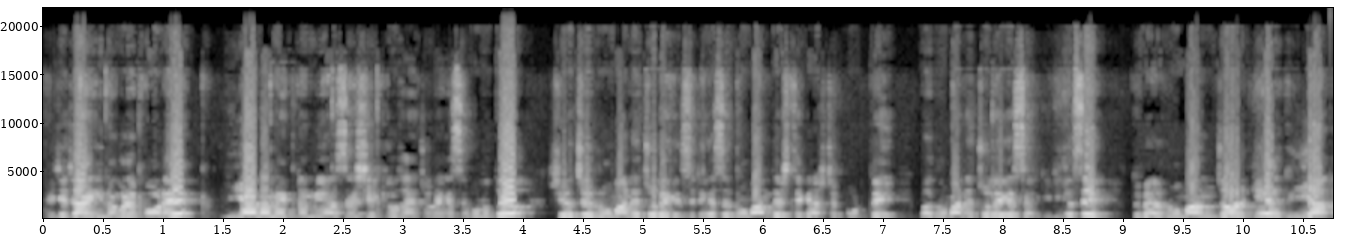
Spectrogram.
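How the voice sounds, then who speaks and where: A young Bangladeshi man runs a live exam-prep lesson, firing the same question again and again before giving the answer. His voice sits fairly high and the words come quickly. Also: a little mellow. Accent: Bangladeshi Bengali. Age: young adult. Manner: fast, repetitive quizzing of viewers, drills answers with memory tricks. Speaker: admission exam tutor.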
